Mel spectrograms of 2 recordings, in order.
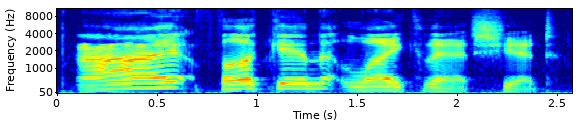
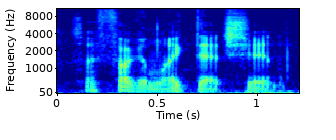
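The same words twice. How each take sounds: First: Slow, drawn-out I, higher pitch; emphatic repeat. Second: Low, very soft aside; quiet aside. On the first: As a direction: stretch "I fucking like that shit" out slowly, word by word. Emphatic repeat of the same line. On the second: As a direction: say it under your breath, low. First, offhand take of repeated line. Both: Real, not acted.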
